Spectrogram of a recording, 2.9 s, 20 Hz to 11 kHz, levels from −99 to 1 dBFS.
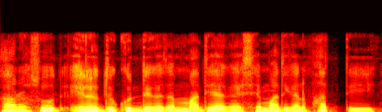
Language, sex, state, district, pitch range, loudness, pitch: Chakma, male, Tripura, Dhalai, 125-140 Hz, -15 LUFS, 130 Hz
